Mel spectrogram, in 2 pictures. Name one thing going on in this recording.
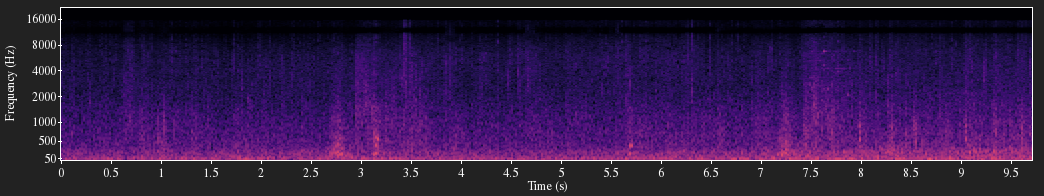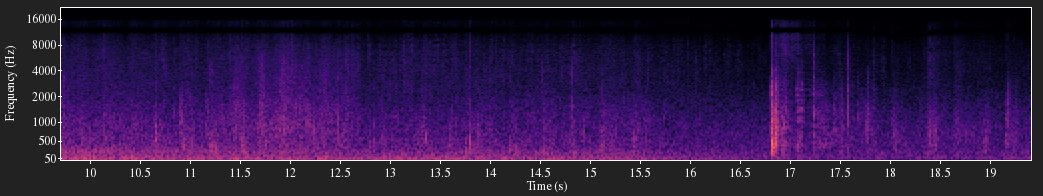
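Footsteps crunch and thud quickly over ground and wooden planks.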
